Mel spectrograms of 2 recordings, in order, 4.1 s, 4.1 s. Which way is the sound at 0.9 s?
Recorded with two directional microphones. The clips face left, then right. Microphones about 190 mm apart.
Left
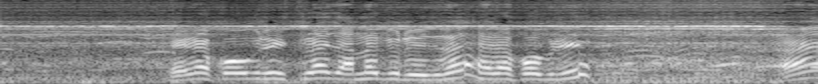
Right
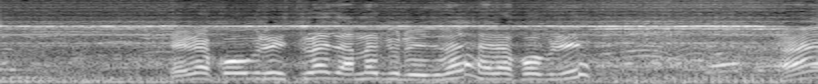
20° left (ahead or behind).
